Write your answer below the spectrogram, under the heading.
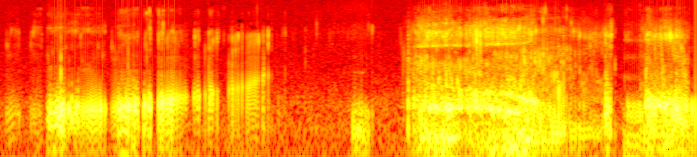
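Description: Gurgling, rumbling stomach noises in irregular bursts, some long and bubbly; ordinary stomach growling.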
